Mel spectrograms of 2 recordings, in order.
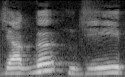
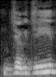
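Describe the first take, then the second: First: The two words are said separately. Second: The two words run together as one. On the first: The speaker calls it right. "ਵੱਖਰਾ ਵੱਖਰਾ ਬੋਲਣਾ ਹੈ" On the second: The speaker calls it wrong. "ਨਹੀਂ ਕਹਿਣਾ ਹੈ"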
